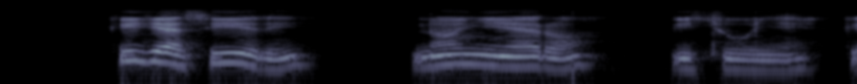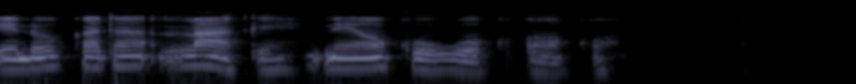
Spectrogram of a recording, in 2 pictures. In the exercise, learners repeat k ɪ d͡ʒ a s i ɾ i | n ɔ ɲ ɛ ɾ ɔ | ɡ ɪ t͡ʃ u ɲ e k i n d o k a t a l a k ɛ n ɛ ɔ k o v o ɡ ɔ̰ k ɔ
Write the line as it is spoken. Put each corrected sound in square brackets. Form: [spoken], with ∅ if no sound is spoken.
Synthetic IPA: k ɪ d͡ʒ a s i ɾ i | n ɔ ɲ ɛ ɾ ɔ | ɡ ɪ t͡ʃ u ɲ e k [e] n d o k a t a l a k ɛ n ɛ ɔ k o [w] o [k] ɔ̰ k ɔ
